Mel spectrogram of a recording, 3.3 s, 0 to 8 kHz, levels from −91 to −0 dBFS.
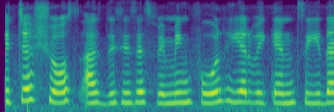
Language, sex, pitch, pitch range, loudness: English, female, 270 Hz, 255-280 Hz, -16 LUFS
